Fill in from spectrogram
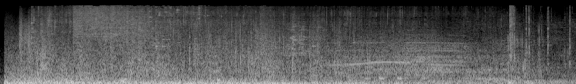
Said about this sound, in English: He heard the nearby exterior wall explode inward, shaking the room.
